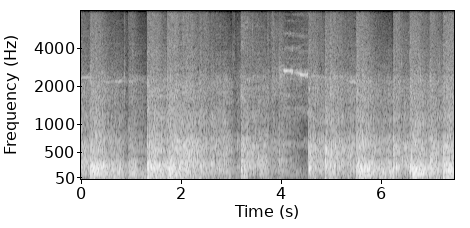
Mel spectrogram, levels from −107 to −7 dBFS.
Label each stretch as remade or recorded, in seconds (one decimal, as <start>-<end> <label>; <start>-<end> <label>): 0.0-1.1 recorded; 1.1-2.1 remade; 2.1-2.7 recorded; 2.7-4.6 remade; 4.6-6.2 recorded; 6.2-7.5 remade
